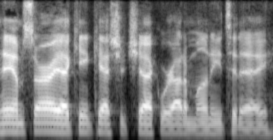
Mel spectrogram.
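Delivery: sarcastic, falsely apologetic tone. Recalling what they told bank customers from behind tinted windows: retelling sarcastic remarks. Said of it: "I really enjoyed being very sarcastic".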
